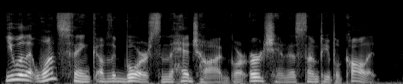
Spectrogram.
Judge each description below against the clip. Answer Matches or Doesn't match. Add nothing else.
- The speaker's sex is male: Matches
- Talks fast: Matches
